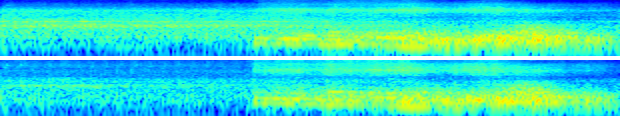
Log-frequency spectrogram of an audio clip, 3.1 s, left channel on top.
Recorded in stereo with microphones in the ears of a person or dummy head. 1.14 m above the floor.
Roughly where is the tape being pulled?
Right.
